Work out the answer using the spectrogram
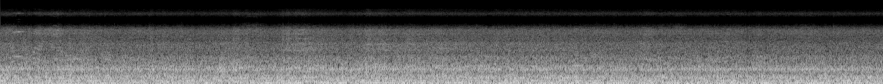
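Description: Steady, loud running noise of a commuter train heard from inside the car as it travels through an underground tunnel: an even rumble of wheels on rails with no letup.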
